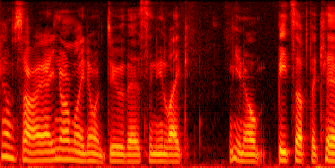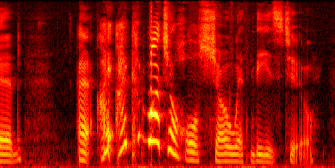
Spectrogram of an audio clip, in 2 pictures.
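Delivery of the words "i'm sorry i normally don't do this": put-on embarrassed bully voice, lower and quieter. Retelling a cartoon scene, imitating embarrassed Nelson. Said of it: "all embarrassed".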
